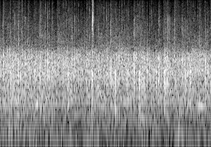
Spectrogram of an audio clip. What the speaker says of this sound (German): Der Applaus darf ruhig für unseren ersten Sieger ein bisschen länger sein.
